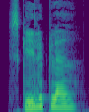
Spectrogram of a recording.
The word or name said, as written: skilleblad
